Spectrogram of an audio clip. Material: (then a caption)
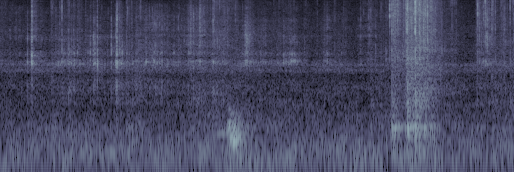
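Quartz. Fingertips dig into and rake through small rounded quartz pebbles and gravel in a rectangular glass baking dish, rubbing the stones together. Quiet, bright, crisp clicks and crunching rattles are heard, with a louder grinding surge near the four-second mark before settling back to soft ticking.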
